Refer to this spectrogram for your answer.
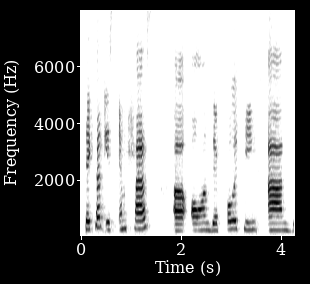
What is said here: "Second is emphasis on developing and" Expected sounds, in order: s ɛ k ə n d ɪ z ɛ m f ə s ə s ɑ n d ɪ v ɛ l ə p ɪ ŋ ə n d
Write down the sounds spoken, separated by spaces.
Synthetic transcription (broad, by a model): s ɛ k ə n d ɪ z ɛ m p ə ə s ɑ n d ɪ f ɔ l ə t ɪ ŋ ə n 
